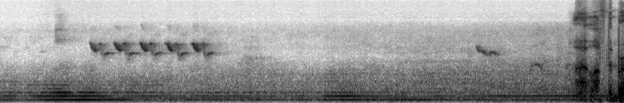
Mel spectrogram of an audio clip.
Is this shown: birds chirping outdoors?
yes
